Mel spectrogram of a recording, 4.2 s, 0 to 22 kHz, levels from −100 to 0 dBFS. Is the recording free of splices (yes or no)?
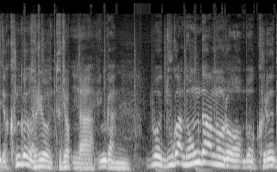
yes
